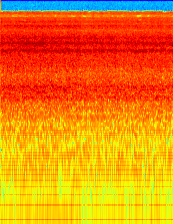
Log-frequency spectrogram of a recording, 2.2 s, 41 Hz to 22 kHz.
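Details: VAZ 2104 carbureted, complaint of high idle, hard starting and deep stumble, checked with a motor tester before adjustment: steady even hum sitting noticeably above normal idle and not settling; idle speed set too high.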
